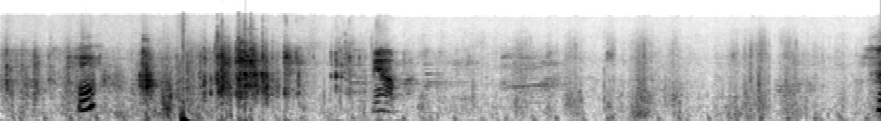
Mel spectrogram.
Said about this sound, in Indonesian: Serutan kayu. Ini kan kayunya nih. Diserut, Mas.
